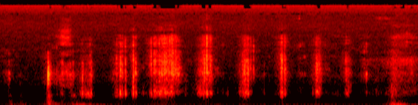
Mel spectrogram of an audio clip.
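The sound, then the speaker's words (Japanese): Crisp crunching of a dry Oyatsu Company Baby Star Zeitaku Ramen Maru snack, Matsusaka beef steak flavor, being chewed, about a dozen sharp, bright bites in a steady rhythm, each a short crackly burst, with no talking. “今日のおやつはこちらおやつカンパニー贅沢、あ、ベビースター贅沢ラーメン丸、松坂牛ステーキ味です。”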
